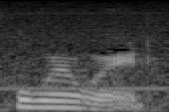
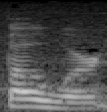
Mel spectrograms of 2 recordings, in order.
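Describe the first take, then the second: First: The R sound in the word is pronounced. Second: The R sound in the word is dropped. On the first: The speaker calls it right. "there's an R in there" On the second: The speaker calls it wrong. "it's not forward"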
